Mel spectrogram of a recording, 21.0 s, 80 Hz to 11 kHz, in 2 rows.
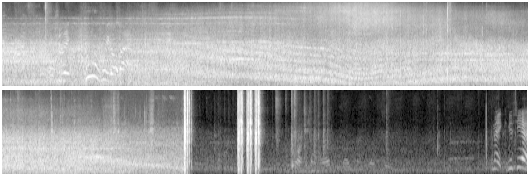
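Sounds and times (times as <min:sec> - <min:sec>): light aircraft engine droning: 0:00.0 - 0:14.3
airsoft rifle shots: 0:14.2 - 0:14.4, 0:15.2 - 0:15.8
sharp crack: 0:14.2 - 0:14.4, 0:15.2 - 0:15.8.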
